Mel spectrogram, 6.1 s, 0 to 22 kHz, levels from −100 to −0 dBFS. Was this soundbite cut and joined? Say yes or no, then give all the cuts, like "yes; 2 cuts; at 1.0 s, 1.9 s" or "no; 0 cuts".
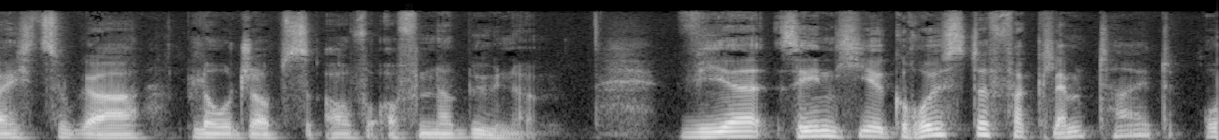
no; 0 cuts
